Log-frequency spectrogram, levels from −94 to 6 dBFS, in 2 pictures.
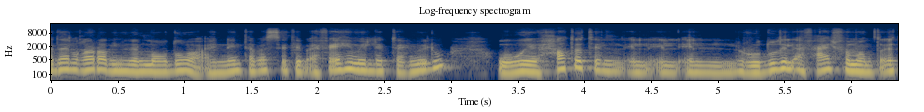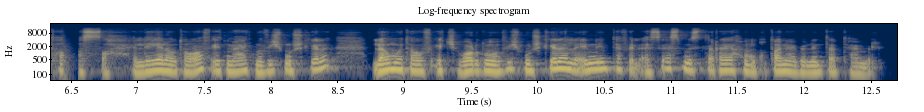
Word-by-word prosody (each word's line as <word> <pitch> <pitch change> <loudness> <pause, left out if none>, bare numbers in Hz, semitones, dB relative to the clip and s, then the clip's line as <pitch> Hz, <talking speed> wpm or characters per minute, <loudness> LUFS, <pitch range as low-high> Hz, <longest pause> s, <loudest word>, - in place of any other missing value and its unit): ده 180 +3 +2
الغَرَض 175 -1 +2
من 155 -1 +1
الموضوع. 145 +1 +1
إن 130 +2 -2
أنت 155 0 -2
بس 160 +2 -3
تبقى 140 -1 -4
فاهم 170 +5 +2
اللي 155 -2 +1
بتعمله، 155 - -2 0.4
وحاطط 150 - +2
ال 150 -3 -3
ال 135 0 -4
الردود 140 +7 +1
الأفعال 175 -2 0
في 175 -3 -1
منطقتها 150 +1 0
الصح. 145 -2 -2
اللي 135 +3 +1
هي 165 - +6
لو 155 -3 +4
توافقت 150 +2 0
معاك 150 +1 -1
ما 135 - 0
فيش 150 0 -3
مشكلة، 180 +8 0 0.3
لو 155 +3 +7
ما 180 - +5
توافقتش 155 -1 -2
برضه 150 +1 +3
ما 145 - +3
فيش 185 +1 -4
مشكلة، 185 +5 +3
لإن 170 0 +3
أنت 190 -1 0
في - - -6
الأساس 195 +9 -3
مستريّح، 160 -2 -1
ومُقتنع 150 -1 0
باللي 135 -1 -1
أنت 135 - -6
بتعمله. 120 -5 -7
150 Hz, 205 wpm, -23 LUFS, 140-170 Hz, 0.4 s, لو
